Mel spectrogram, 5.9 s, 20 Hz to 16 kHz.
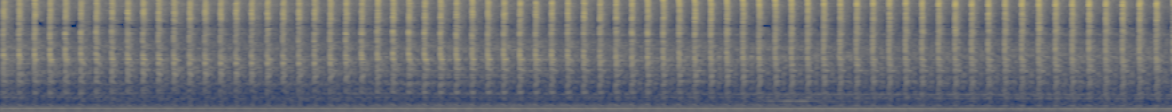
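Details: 2003 Mazda 6 2.3L at steady idle: sharp, even tick-knock roughly three per second riding over the engine; knock present, cause not yet pinned down.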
